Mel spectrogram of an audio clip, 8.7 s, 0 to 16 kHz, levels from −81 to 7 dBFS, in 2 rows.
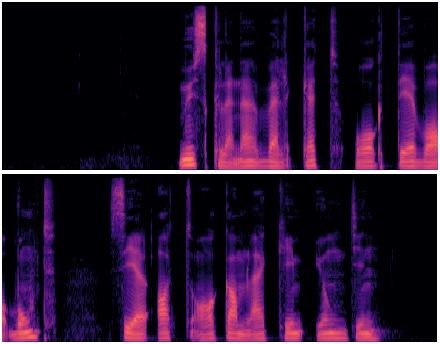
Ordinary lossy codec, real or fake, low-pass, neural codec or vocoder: none; fake; 14.4 kHz; vocoder, 44.1 kHz, 128 mel bands every 512 samples, BigVGAN v2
